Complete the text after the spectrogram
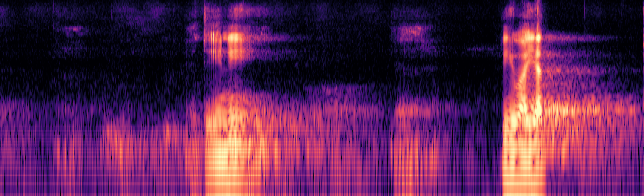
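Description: A middle-aged man reads aloud into a microphone in a slow, chanting voice, with a slight echo in the room.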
